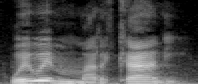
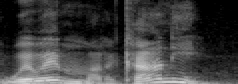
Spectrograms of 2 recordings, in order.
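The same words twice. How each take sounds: First: The voice stays level at the end. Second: The voice rises at the end.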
